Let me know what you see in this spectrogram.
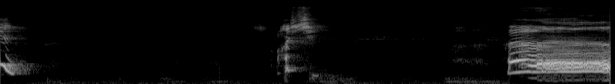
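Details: Mother fakes a sneeze to amuse her baby: a sharp sneeze-like burst from an adult, then loud infant laughter; imitated sneeze, not real.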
